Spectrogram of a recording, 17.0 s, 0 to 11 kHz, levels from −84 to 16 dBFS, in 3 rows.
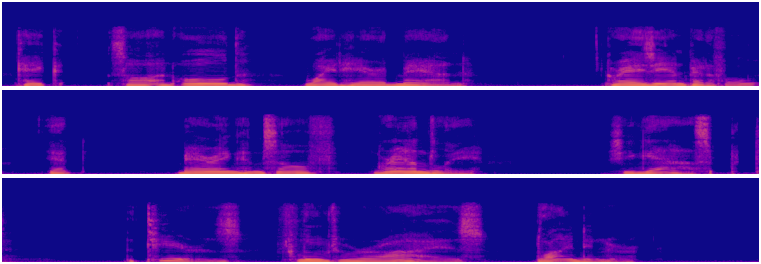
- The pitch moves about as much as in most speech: Yes, average, 4.0 semitones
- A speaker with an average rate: No, slow, 85 wpm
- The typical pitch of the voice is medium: Yes, medium, 155 Hz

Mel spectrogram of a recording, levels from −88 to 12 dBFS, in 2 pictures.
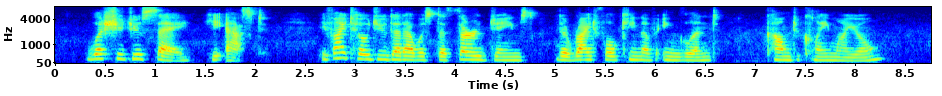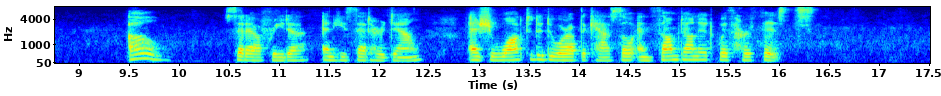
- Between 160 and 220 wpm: Yes, average, 170 wpm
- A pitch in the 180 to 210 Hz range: Yes, high, 190 Hz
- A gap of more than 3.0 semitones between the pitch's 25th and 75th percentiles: No, narrow, 2.4 semitones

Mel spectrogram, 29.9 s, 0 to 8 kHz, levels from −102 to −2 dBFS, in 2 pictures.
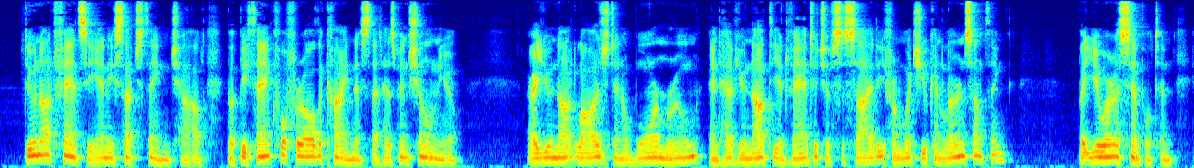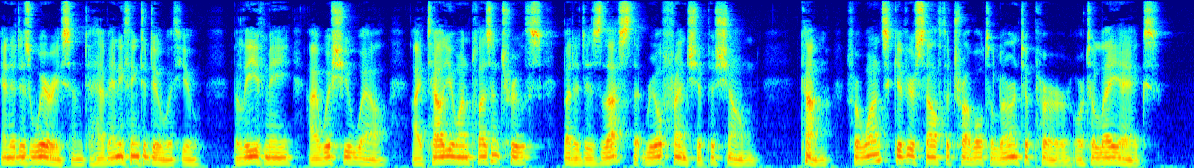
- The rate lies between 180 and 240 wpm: Yes, average, 185 wpm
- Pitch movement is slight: No, average, 3.4 semitones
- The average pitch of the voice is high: No, very low, 95 Hz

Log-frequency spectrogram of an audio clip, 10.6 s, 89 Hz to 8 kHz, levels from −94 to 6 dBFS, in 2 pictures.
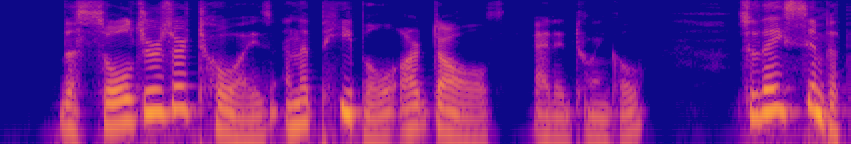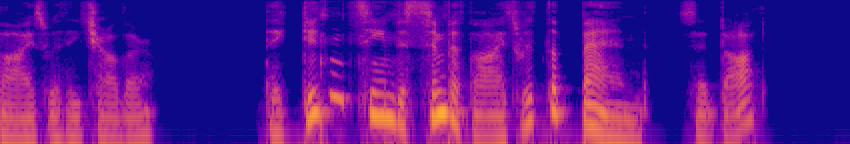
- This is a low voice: Yes, low, 125 Hz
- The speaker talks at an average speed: Yes, average, 150 wpm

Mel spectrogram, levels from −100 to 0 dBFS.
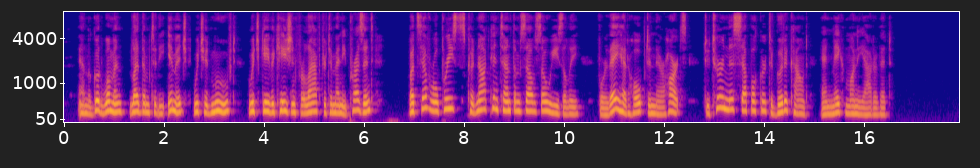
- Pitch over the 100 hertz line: Yes, high, 190 Hz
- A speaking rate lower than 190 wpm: Yes, average, 170 wpm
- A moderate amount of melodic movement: Yes, average, 4.3 semitones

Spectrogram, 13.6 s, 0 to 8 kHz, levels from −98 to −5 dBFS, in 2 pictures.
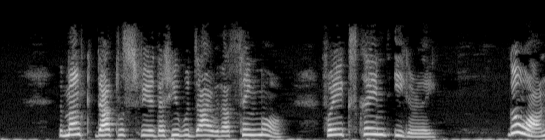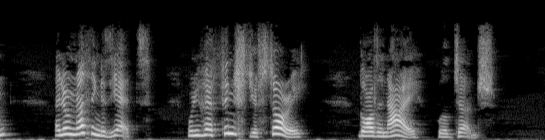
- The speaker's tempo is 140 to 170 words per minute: Yes, average, 145 wpm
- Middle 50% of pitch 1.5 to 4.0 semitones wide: No, average, 4.6 semitones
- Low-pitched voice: No, very high, 285 Hz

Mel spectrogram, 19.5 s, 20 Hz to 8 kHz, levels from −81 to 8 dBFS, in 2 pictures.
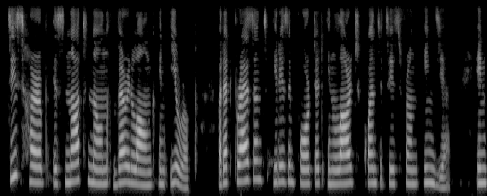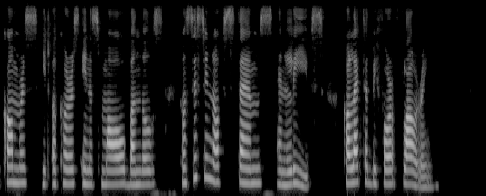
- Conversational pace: No, slow, 110 wpm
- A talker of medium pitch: No, high, 220 Hz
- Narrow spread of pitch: Yes, narrow, 2.0 semitones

